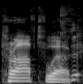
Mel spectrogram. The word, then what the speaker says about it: Kraftwerk: Except this song was called Expo 2000 by the German industrial band Kraftwerk. Which, you know, it's pronounced Kraftwerk. – Yes, Kraftwerk.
